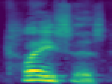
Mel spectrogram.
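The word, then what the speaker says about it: klesis (κλῆσις): So this word call, klesis, K-L-E-S-I-S, the E is pronounced as a long A, klesis.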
